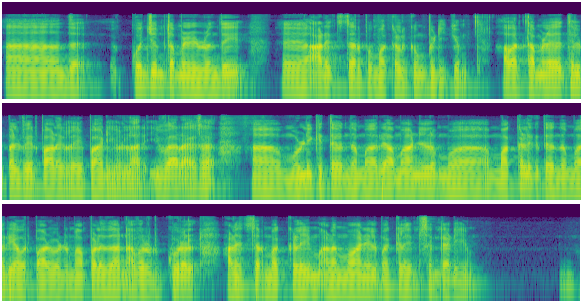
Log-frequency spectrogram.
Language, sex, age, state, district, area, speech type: Tamil, male, 30-45, Tamil Nadu, Tiruppur, rural, spontaneous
